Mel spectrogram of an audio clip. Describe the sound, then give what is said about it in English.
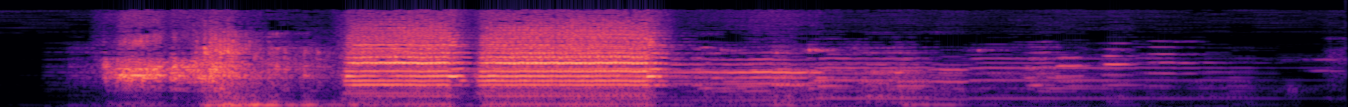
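A car engine cranks and turns over, powered by the Autolite electrical system of an Autolite-equipped car, then the car horn gives two loud honks back to back, followed by fading, softer tones. “I'm showing you how the Autolite electrical system in your Autolite-equipped car provides the power for starting the engine, sounding the horn, and playing the radio.”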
